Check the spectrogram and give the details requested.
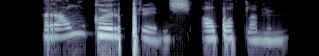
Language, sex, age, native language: Icelandic, female, 18-19, Icelandic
